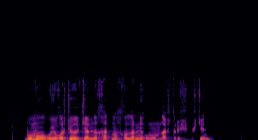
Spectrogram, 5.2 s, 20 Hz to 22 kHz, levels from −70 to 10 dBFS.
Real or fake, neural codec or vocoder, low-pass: real; none; 9.9 kHz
